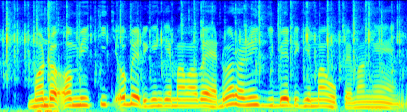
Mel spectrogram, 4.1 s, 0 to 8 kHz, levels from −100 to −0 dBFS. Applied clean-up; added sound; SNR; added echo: none; Typing; 15 dB; none.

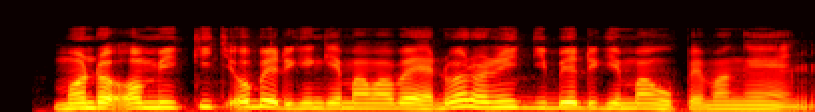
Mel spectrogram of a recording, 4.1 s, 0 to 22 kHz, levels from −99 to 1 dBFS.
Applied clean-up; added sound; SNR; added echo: none; none; none; none.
